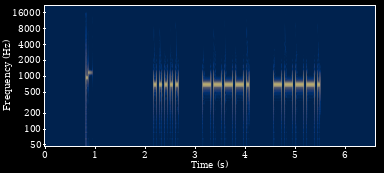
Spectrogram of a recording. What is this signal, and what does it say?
Morse code, heard as a keyed tone, about 22 wpm, spaced as for 13 wpm, 700 Hz. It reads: 599
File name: Top 90 QSO Elements - 3x Character Spacing - 22wpm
